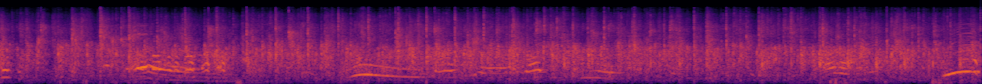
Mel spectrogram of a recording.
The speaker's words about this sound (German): Und einen richtig, richtig langen, donnernden Applaus für die beiden, bitte.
